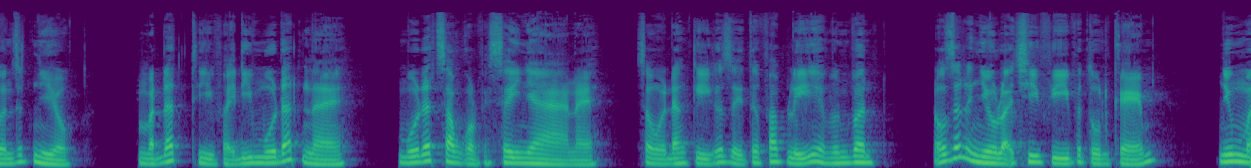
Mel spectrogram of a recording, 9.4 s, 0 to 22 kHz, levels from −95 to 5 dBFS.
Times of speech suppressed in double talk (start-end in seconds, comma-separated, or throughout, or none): none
